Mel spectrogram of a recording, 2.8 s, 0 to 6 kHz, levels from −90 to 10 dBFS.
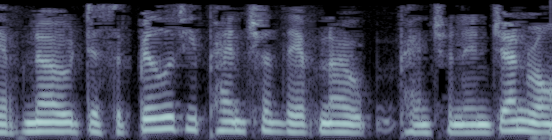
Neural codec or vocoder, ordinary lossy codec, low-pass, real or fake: none; MP3, 24 kbps; 5.4 kHz; real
